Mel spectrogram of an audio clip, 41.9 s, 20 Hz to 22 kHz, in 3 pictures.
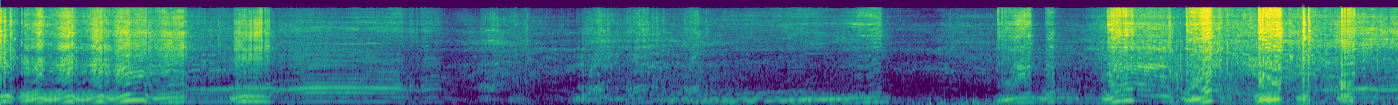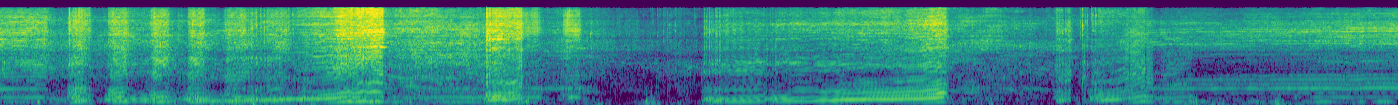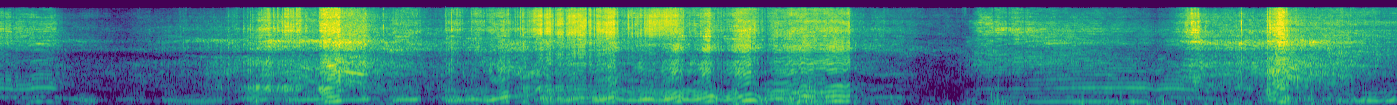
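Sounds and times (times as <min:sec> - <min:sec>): dirt bikes revving: 0:00.0 - 0:41.9.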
